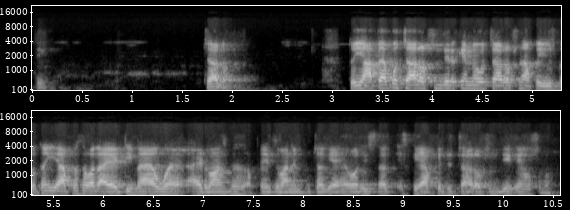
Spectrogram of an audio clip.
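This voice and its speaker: A man's voice: mid-range voice, fairly even intonation, quick pace, darkish tone. A man teaching physics online from home, talking in a joking, chatty way with his students. His voice sounds dull and a little muffled, and it echoes around the room. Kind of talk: online class lecture.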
